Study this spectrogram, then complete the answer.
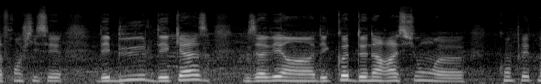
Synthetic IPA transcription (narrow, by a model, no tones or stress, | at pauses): afχɑ̃ʃise | d̪ebyld̪ekazvuzaveɛ̃d̪ekɔt̪̚d̪ənaʁasjɔ̃ø | kɔ̃plɛt̪m̃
